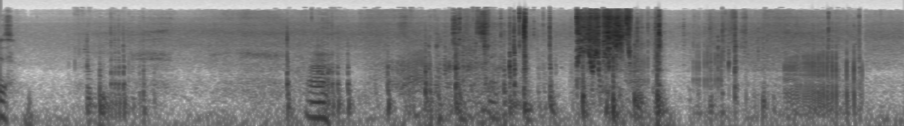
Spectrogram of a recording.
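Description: Handling noise in a plastic fishing kayak as a landed largemouth bass is moved onto a measuring board: a run of knocks, clicks and scrapes. About eight seconds in comes a brief, louder rushing noise.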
